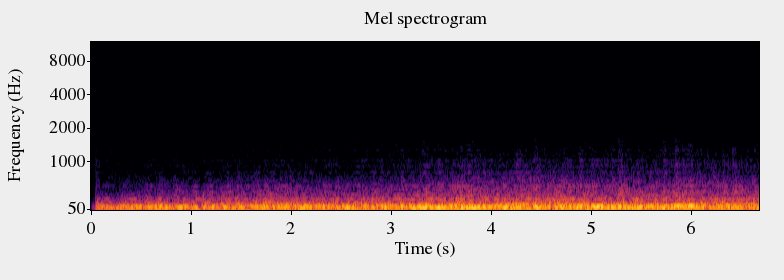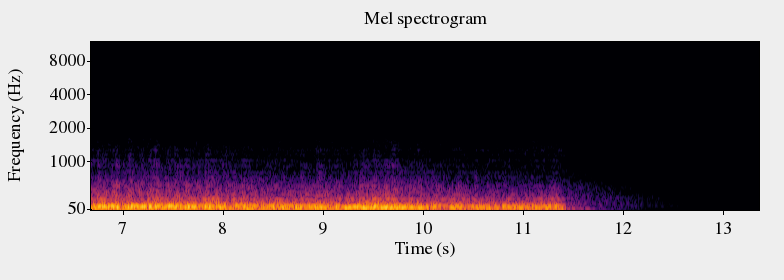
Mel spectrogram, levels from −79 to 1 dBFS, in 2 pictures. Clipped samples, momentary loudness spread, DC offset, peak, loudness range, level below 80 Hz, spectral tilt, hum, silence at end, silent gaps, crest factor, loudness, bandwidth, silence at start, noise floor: under 0.1%; 8 LU; 0.1%; -6 dBFS; 5 LU; -22 dBFS; -16.5 dB/octave; none; 1.9 s; none; 14 dB; -20 LUFS; 1 kHz; 0.05 s; under -90 dBFS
